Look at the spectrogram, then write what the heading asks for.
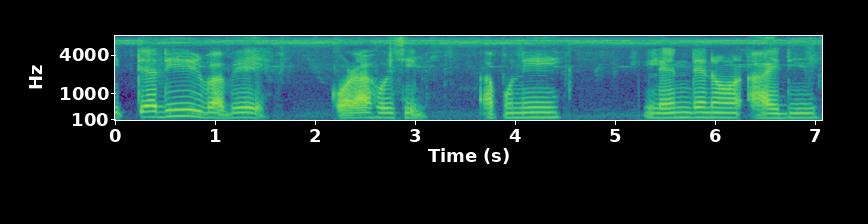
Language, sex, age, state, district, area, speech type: Assamese, female, 60+, Assam, Dhemaji, rural, read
